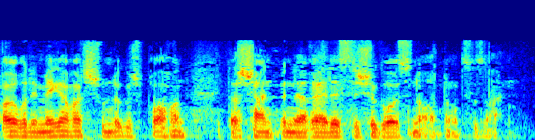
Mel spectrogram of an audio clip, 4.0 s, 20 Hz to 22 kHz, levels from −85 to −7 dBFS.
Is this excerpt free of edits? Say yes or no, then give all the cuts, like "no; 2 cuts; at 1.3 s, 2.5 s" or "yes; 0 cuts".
yes; 0 cuts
